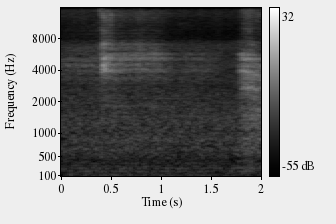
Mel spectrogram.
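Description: A man breathing through his nose between sentences: a soft airy hiss lasting about a second and a half, with another breath starting near the end.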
